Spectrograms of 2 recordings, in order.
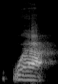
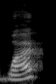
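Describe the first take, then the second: First: "wat" rhyming with cat; sounded-out mispronunciation. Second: Said in the usual way. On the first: Shown as a demonstration. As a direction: say "wat" with a short A, as in at. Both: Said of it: "it is not pronounced wat".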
